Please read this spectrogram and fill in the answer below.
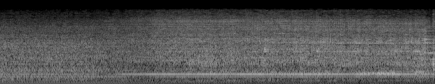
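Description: Horizontal metal-cutting bandsaw running and cutting a bevel through iron handrail bar: a steady machine noise, with a steady whine joining about a second in as the cut goes on.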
